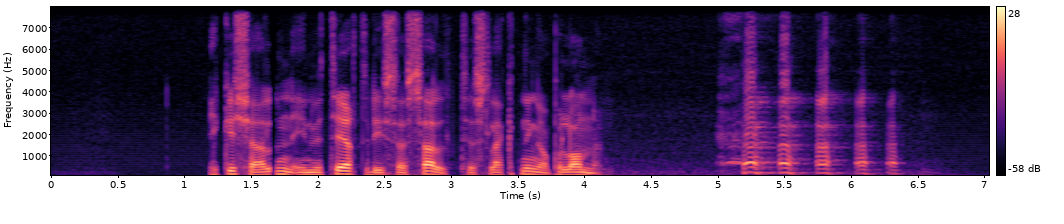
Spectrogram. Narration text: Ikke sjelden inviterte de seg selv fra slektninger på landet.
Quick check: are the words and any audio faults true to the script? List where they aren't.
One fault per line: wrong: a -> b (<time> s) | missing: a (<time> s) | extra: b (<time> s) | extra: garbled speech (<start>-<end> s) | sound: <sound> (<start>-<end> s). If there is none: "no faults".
sound: dropout (1.7-1.7 s)
wrong: fra -> til (3.1 s)
sound: laugh (5.0-6.5 s)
